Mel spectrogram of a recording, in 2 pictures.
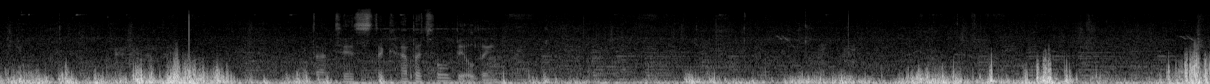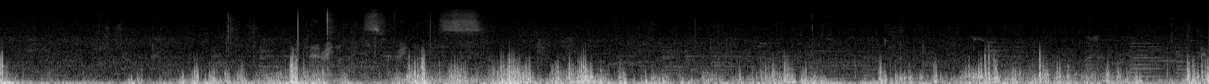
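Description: Wind gusts across the microphone outdoors, coming and going in bursts.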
